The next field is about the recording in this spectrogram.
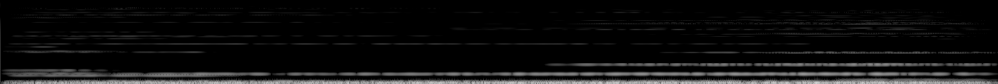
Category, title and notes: Sound effects > Electronic / Design
A Magic Source Made With Pigments and Processed through various GRM plugins, At first I was experimenting With Sci-Fi Engine Sounds and I came up with this along the way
